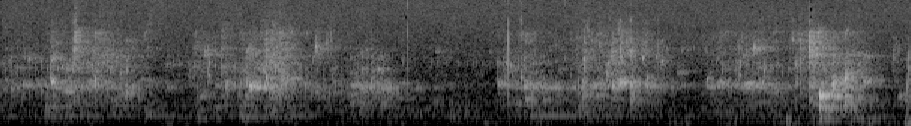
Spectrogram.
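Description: Water sloshing and splashing in a bathtub as a sneakered foot treads on shoes lying underwater, in irregular surges with the biggest splash near the end.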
